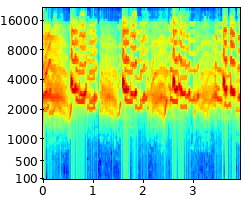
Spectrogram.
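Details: Calls of a red-and-white barbet (Somali dhiirran) from Somali wildlife: harsh, squawking, chattering phrases repeated about once per second, with layered high notes and a rough, continuous undertone between the bursts.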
